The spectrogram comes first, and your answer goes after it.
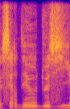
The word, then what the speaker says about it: SRDEII: cette cette conférence donc on prononce plutôt SRDE 2i on l'écrit avec avec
